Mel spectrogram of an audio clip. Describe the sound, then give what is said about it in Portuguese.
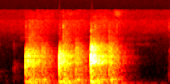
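Three firm knocks on Mr. Rabbit's door by Little Red Riding Hood, in a steady rhythm, each a loud, deep thump with a short resonant ring, followed by silence. “Chapeuzinho vermelho, abra a porta!”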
